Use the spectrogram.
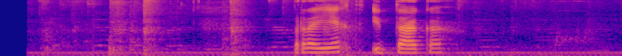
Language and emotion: Russian, neutral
